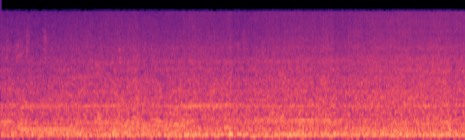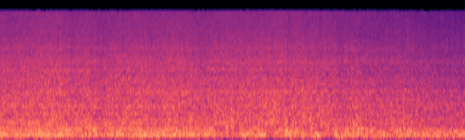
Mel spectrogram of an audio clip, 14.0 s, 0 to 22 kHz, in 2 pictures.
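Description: BMW E92 M3's V8 engine pulling hard at high revs, heard from inside the cabin, with its tone clearest at first and then buried under a steady rush of wind and road noise as the car runs at well over 100 mph.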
